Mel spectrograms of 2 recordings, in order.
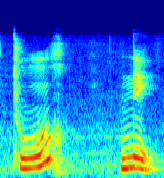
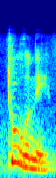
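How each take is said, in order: First: Tourner stretched as tour - ner; slow syllables. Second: Said in the usual way. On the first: Shown as a demonstration. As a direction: say Tourner slowly, splitting the two syllables. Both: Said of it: "Tu peux le répéter?".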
